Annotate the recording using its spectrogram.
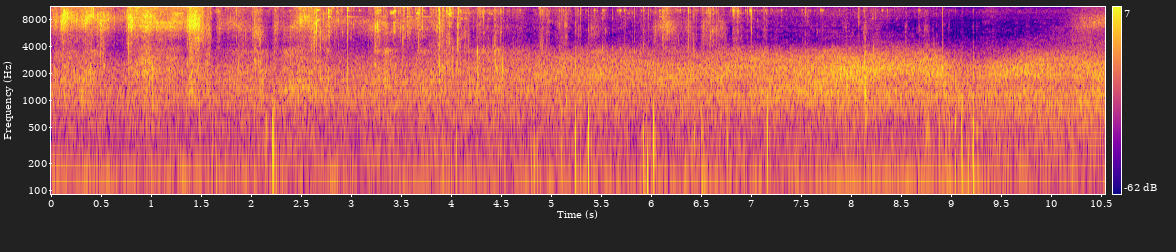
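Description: A steady low engine hum, like traffic or an idling vehicle, that sets in a few seconds in, with a swell of passing-vehicle noise near the end and scattered light clicks and taps of handling and footsteps.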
